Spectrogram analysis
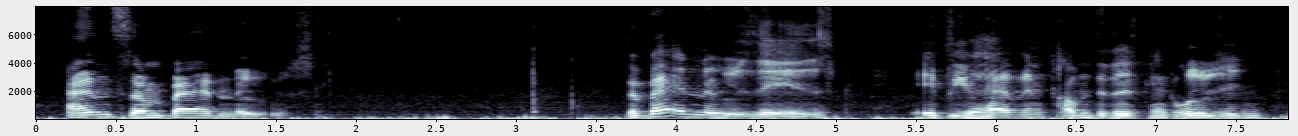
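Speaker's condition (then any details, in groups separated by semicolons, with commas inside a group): Cerebral palsy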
